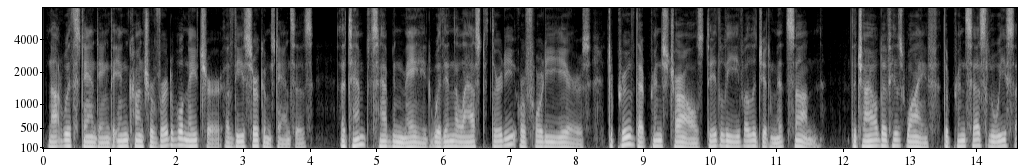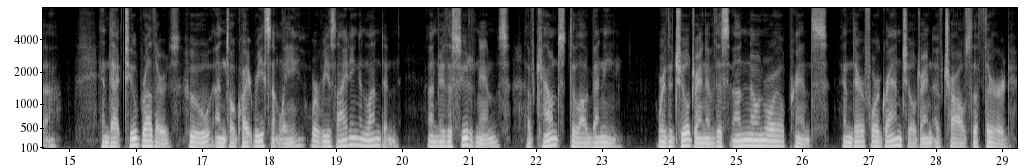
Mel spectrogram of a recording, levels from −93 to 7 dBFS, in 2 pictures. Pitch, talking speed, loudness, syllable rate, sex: 110 Hz, 140 wpm, -16 LUFS, 4.7 syllables/s, male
